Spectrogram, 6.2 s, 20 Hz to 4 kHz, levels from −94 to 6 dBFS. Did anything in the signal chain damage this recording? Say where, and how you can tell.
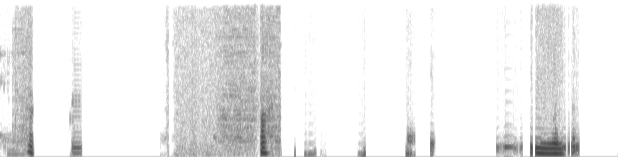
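Yes. Call processing lets the other side's voice through, faint, at 0.0 to 0.3 s, 2.19 to 2.84 s and 4.96 s to the end, at about 30, 25 and 20 dB below the talker. This is likely residual loudspeaker echo the canceller failed to remove. A spectrogram shows a second, weaker harmonic pattern underneath.

Speech suppressed in double talk, also at the call-processing stage, runs from 0.34 to 1.33 s and from 2.88 s to the end. The talker dips and breaks up by up to roughly 40 dB, likely because the canceller turned everything down while both sides spoke. The waveform envelope shows sudden troughs.

Bursts of packet loss on the network occur at 0.75 to 0.83 s, 2.56 to 2.62 s and 5.07 to 5.15 s, each removing 50 to 70 ms. The jitter buffer held and faded the last sound, so you hear a brief buzz or hiss and then a jump ahead. 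On a spectrogram these appear as smeared, flat horizontal streaks.

Background gating by the echo canceller drops the room sound at 1.61 to 1.77 s by about 29 dB and at 4.69 to 4.96 s by about 40 dB, and it returns once the canceller lets go. On a waveform the noise floor collapses into a near-silent notch, and the spectrogram shows a dark vertical gap.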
